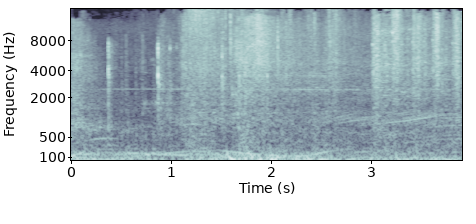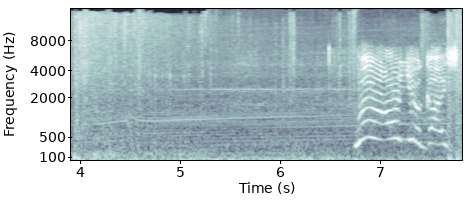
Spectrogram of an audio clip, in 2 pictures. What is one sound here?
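A car engine hums and revs as the car drives off.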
